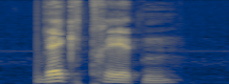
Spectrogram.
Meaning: 1. to dismiss 2. to step aside 3. to kick
- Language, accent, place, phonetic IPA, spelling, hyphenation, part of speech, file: German, Germany, Berlin, [ˈvekˌtʁeːtn̩], wegtreten, weg‧tre‧ten, verb, De-wegtreten.ogg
